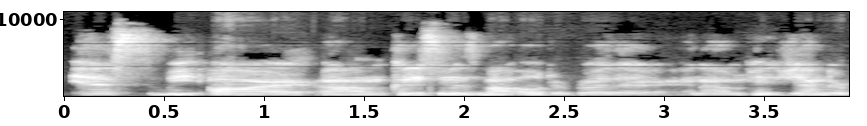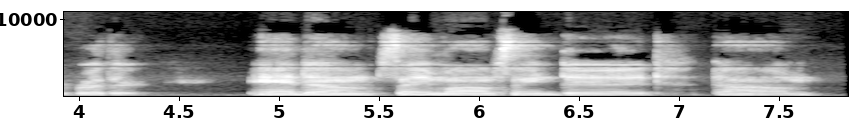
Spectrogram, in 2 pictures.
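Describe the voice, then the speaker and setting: A man's voice: deep voice, flat delivery, unhurried, pushed and bright, low-quality recording. A man from Tennessee, a podcast guest who talks in a friendly way with hesitant fillers. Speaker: interview guest, nonprofit vice chair. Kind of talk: casual interview chat.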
